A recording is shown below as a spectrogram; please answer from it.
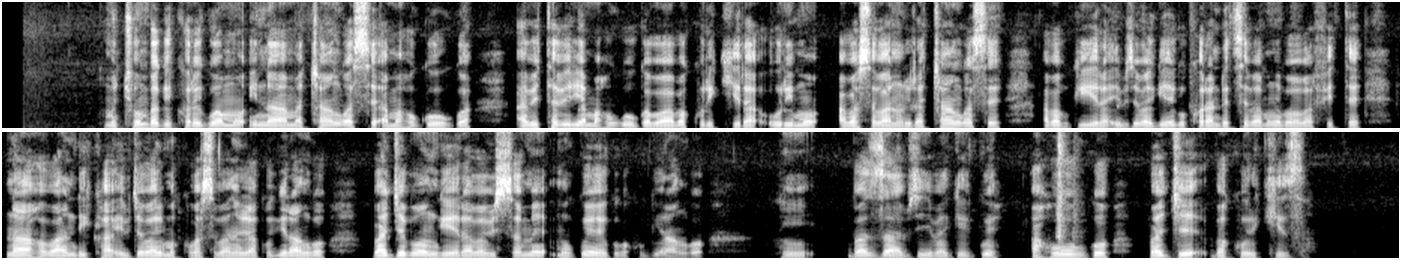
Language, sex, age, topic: Kinyarwanda, male, 25-35, education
